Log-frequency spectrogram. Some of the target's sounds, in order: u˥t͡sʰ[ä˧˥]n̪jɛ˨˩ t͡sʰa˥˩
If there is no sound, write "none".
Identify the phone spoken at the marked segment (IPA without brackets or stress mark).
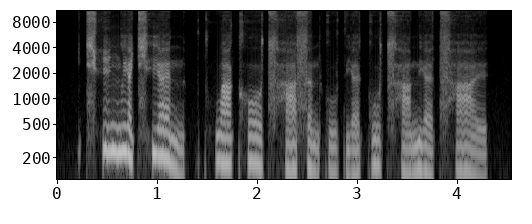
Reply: ä˧˥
